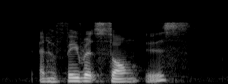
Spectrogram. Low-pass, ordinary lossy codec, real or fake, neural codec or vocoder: 7.2 kHz; none; fake; codec, 16 kHz, 16 kbps, FreqCodec, larger model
